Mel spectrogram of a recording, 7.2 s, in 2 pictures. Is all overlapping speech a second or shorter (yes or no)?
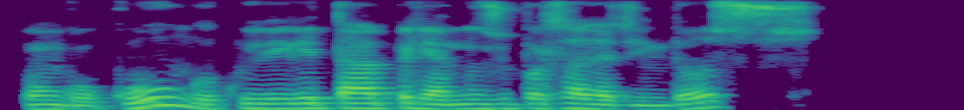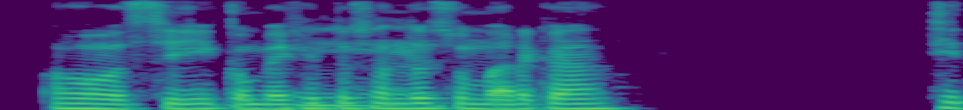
yes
